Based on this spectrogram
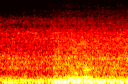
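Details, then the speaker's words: Auction-bought Buick Rendezvous SUV at idle, formerly loud, just after an exhaust shop repair: steady smooth low hum with no rasp, puffing or ticking; much quieter than before, normal idle. "know, it's quiet, way quieter than what it was. You know, after it runs a little bit, it'll settle in, it'll be ready."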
